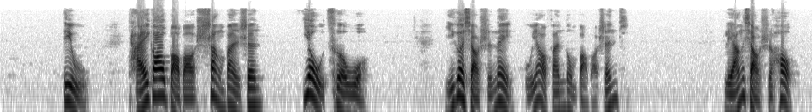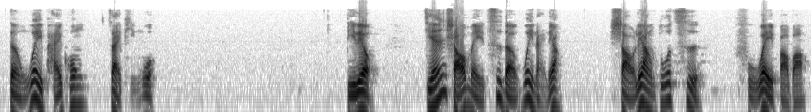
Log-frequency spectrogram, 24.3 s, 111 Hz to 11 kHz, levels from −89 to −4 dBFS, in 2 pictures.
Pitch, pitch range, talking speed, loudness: 140 Hz, 115-170 Hz, 135 characters per minute, -15 LUFS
